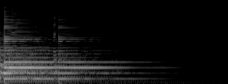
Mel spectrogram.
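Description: Final struck note of a Turkish folk song played on bağlama, the plucked strings ringing out and fading away to silence about a second and a half in.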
